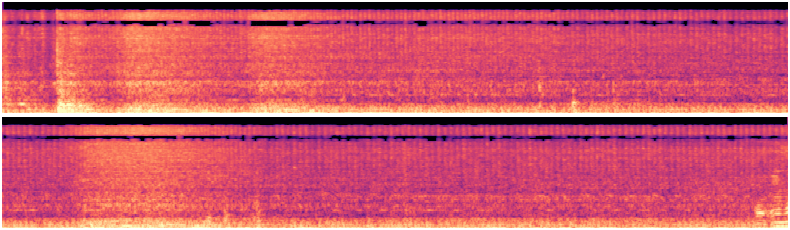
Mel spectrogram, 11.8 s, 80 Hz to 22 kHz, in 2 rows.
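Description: A 1967 Renault 4 engine, revived after 26 years abandoned, running unevenly with blips of revving, a low rumbling idle between the throttle bursts, heard close and without speech.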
